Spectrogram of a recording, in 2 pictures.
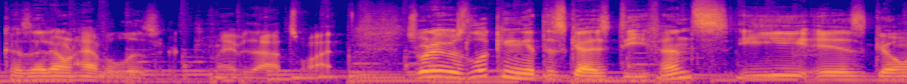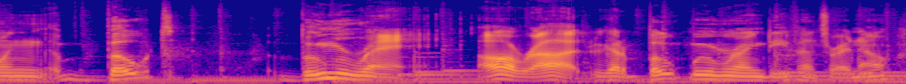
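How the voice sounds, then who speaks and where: A gaming channel host with a medium-pitched, expressive voice rambles casually through gameplay at normal speed, full of fillers and restarts. Game music plays beneath him.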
